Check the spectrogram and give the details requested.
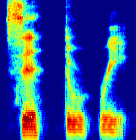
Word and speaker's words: Siduri: Let me give you 3 fucking syllables right here. Siduri. Give me Siduri!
